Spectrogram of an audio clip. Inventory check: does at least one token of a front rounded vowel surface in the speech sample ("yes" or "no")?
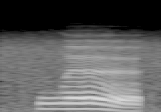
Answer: yes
